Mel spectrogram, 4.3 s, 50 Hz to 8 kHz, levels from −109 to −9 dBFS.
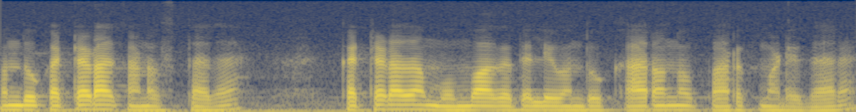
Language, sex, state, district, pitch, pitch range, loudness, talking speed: Kannada, male, Karnataka, Bangalore, 105 Hz, 100-115 Hz, -19 LUFS, 155 wpm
